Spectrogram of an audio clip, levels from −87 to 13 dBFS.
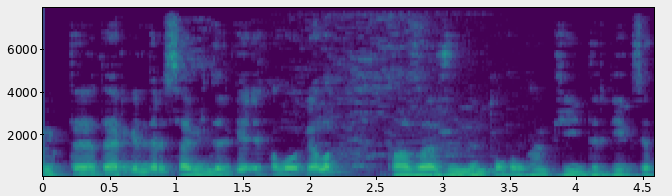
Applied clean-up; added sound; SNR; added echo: classical method WPE with log-MMSE.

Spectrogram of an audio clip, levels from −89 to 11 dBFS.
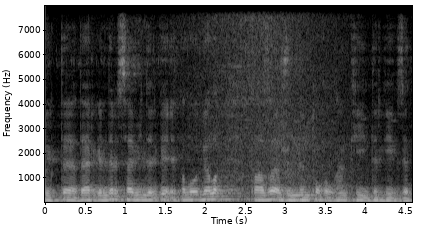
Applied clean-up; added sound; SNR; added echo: none; Accelerating, revving, vroom / Car; 19 dB; reverberation time 3.0 s.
